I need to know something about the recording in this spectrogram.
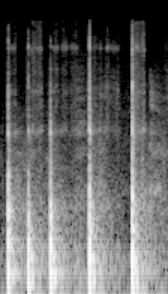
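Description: Chalk writing on a blackboard: about five sharp taps of the chalk against the board, unevenly spaced, as a formula is written.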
